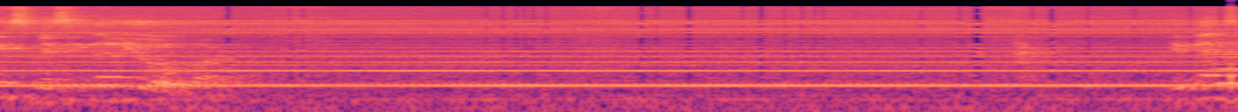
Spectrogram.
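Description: Steady hum of a computerized Brinell hardness testing machine, one unchanging pitch with overtones, as it is switched from load to unload.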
